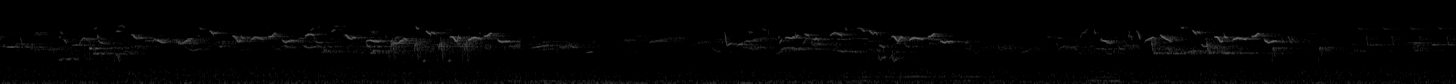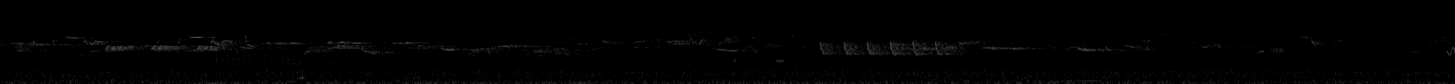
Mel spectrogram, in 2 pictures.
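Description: Birds chirping and singing, many short, quick calls overlapping, loudest in the first half and thinning out later.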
